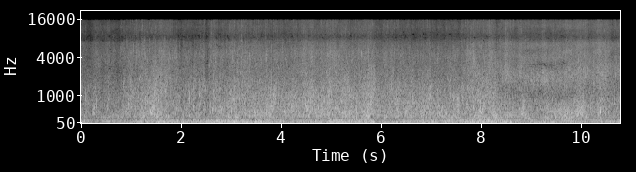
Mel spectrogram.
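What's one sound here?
Water splashes and rushes against a boat's bow as the boat cuts through the sea.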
